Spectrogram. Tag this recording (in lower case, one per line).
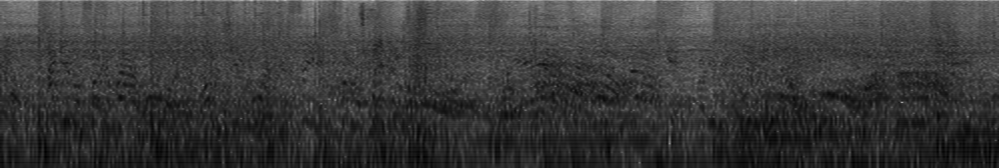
speech
music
